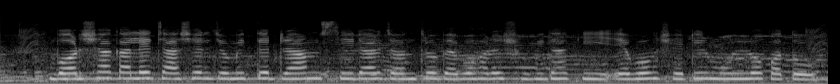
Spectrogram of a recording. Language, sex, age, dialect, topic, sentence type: Bengali, female, 18-24, Rajbangshi, agriculture, question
